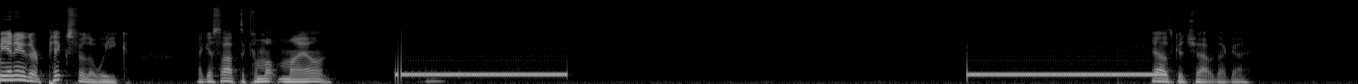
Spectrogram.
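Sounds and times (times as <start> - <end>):
speech: 0.0 - 1.4, 2.0 - 3.4, 11.5 - 12.6
telephone dial tone as a phone call connects: 4.0 - 5.7, 9.7 - 11.5.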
